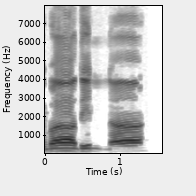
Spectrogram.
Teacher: با کے بعد الف ہے اس کو تھوڑا سا بڑا کرنا ہے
